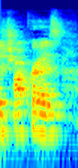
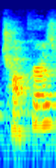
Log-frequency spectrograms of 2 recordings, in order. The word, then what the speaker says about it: chakras: I recently learned that I've been pronouncing chakras wrong. All of my teachers say chakras, and so I'm really trying to make an effort to change my pronunciation, but it's really difficult when for the last 7 or 8 years I've said chakras, and now I'm trying to say chakras.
